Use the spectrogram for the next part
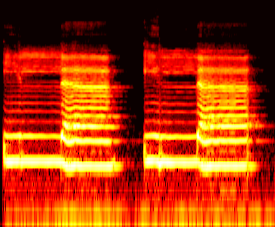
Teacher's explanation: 2 counts for the alif and 2 counts for the ya sukoon with a kasra before it. They are both elongating letters.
